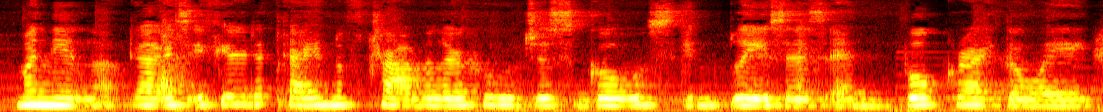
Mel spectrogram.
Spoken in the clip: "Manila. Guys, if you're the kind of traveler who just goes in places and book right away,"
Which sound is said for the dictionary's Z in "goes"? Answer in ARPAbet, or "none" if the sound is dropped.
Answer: S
